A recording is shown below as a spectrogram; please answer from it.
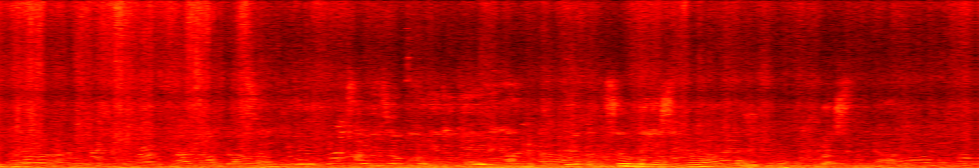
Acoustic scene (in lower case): crowded indoor space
